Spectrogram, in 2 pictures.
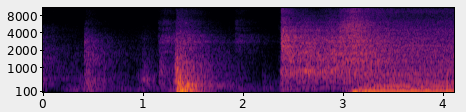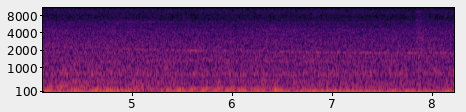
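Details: Truck started after installing home-built towing 4L80E transmission, transmission and transfer case filled, exhaust and driveshaft back on: short crank, prompt catch, steady even idle with low hum and no knocks; healthy start and idle.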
